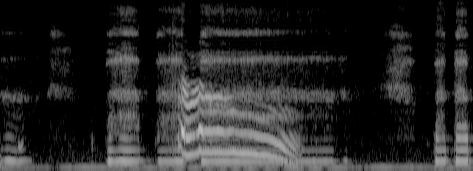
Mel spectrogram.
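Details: Luckey, a female Jack Russell Pug (Jug) cross, sings along indoors with her owner's steady low humming: a single high, wavering howl that bends then slides downward for about a second, with soft humming before and after.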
